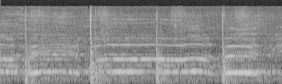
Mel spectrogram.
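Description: A hand drum beats in a steady rhythm.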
